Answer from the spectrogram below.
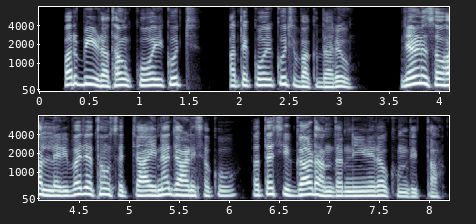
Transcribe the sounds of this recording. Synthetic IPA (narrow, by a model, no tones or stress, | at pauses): pɐɾbʱiːɽat̪ʰɐũkoːikʊt͡ʃʰ | ɐt̪ɛkoːikʊt͡ʃʰbʱɐkd̪aɾeːu | d͡ʒɛːɽ̃ɛsoɦɐlːɛɾibɐd͡ʒat̪ʰɐũsɐtːʃaːinad͡ʒaːɽ̃isɐkut̪at̪ɛːsijoɡʱaːɽɐ̃nd̪əɾniːɽ̃eɾaɦʊkmd̪ɪt̪ːaː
